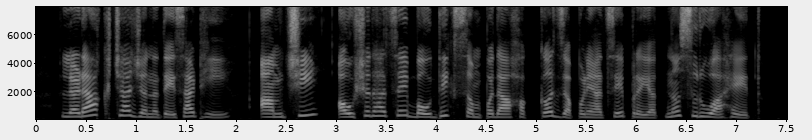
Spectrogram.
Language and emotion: Marathi, neutral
